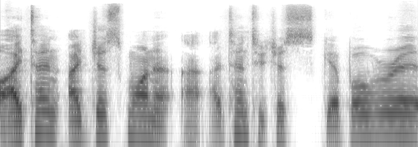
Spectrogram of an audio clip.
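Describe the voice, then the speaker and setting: The voice belongs to a man with a high pitch. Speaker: gaming YouTuber. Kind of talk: casual talk to camera. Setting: home recording, tabletop mic. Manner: stuttering, hesitant.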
